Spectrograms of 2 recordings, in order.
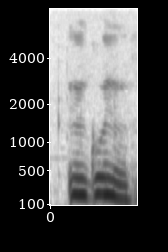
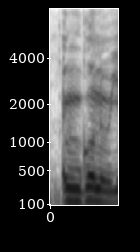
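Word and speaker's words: Ngounoue: Ngunu, yeah, I think that is how you say it. – Ngunu, I don't think, maybe you don't pronounce the N from my, because it's just from Cameroon, then it would sound more like French exactly.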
